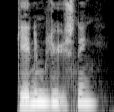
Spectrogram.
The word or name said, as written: ISNET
